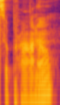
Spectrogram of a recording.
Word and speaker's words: soprano: you worst case scenario the next word is spelled s-o-p-r-a-n-o and in British English this would be pronounced soprano with an R sounding a once again and an American English it would be soprano with an air here's an example of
